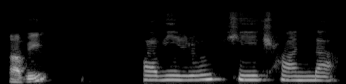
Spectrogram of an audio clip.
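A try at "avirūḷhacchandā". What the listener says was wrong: Avirul Hitch Chanda. Not Avirul Hichanda. Avirul Hitch Chanda. One is non-aspirate, the first one. Second one is aspirate. Tekina bija avirul hitch chanda.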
